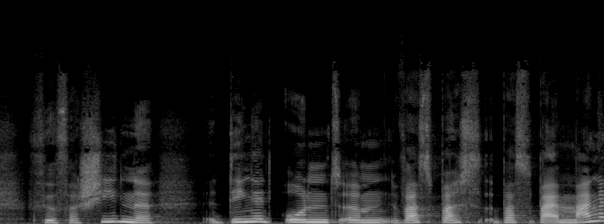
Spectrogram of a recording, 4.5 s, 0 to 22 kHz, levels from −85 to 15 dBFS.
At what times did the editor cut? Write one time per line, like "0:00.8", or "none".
0:02.0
